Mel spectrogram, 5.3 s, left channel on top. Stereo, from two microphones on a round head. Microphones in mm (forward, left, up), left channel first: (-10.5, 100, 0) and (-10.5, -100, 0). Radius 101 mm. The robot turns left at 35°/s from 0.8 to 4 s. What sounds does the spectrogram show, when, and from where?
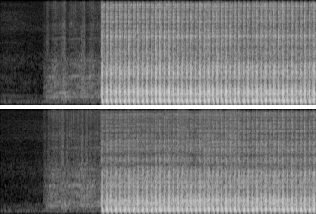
1.7 s a drill: 115° left, 1.0 m; by 5.3 s 35° left, 1.0 m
